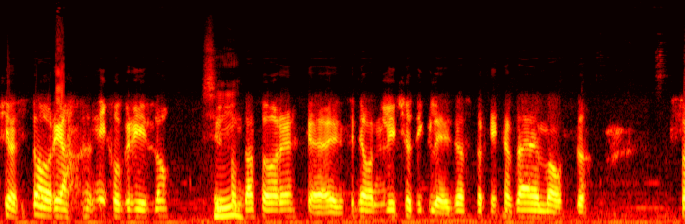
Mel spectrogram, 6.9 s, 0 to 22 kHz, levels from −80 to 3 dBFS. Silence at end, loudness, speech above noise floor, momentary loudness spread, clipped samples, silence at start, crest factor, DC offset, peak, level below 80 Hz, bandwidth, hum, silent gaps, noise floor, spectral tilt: 0 s; -15 LUFS; 24 dB; 8 LU; under 0.1%; 0 s; 16 dB; under 0.1%; 0 dBFS; -40 dBFS; 9.6 kHz; none; none; -38 dBFS; -7 dB/octave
